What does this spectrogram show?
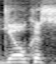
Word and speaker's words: Gilkison: how do you say it and I said gilas and then she looks at me and she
